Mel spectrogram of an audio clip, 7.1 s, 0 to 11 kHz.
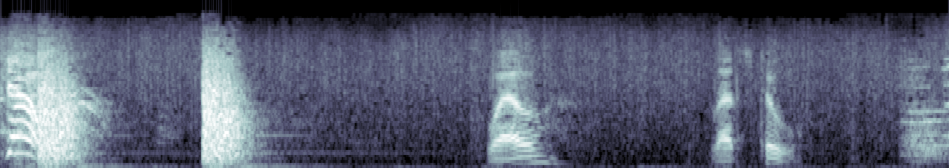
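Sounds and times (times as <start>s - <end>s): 
speech: 0.0s - 0.4s, 3.6s - 4.3s, 5.3s - 6.1s
locked door being crashed open: 0.1s - 0.9s, 1.5s - 2.2s.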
